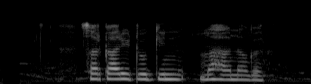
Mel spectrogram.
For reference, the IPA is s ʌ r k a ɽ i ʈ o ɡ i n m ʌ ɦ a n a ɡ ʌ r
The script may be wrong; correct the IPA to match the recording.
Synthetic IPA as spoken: s ʌ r k a ɾ i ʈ o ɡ i n m ʌ ɦ a n ʌ ɡ ʌ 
